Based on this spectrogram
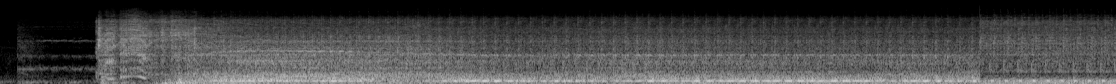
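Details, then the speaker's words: Toyota 22RE pickup after new motor mounts, oil, air filter, spark plugs, rotor, distributor cap and battery: brief cranking, then an uneven, lumpy, shaking idle clearly missing on a cylinder; no improvement, fault suspected in cylinder one. "Nothing even changed. Something's wrong with cylinder one."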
